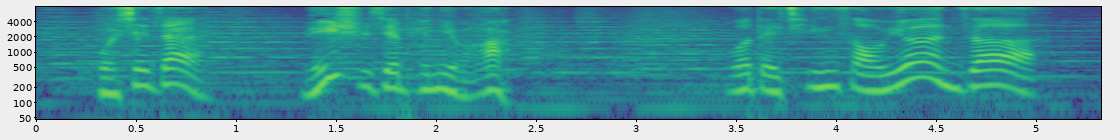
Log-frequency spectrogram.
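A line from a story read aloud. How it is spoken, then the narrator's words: Laughing. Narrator (Chinese): 弗瑞德笑着说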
